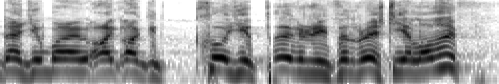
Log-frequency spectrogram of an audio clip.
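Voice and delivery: a lightly voiced menacing devil. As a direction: threaten him as the devil. Devil threatening purgatory.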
